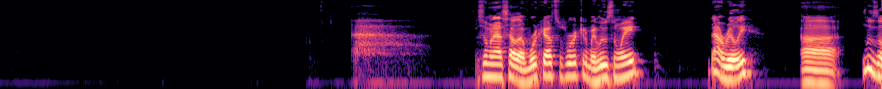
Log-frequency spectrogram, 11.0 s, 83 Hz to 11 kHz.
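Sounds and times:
man sighing: 0:04.4 - 0:05.5.

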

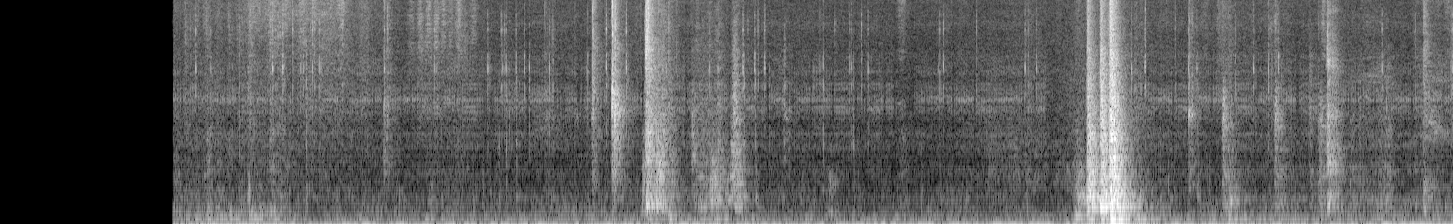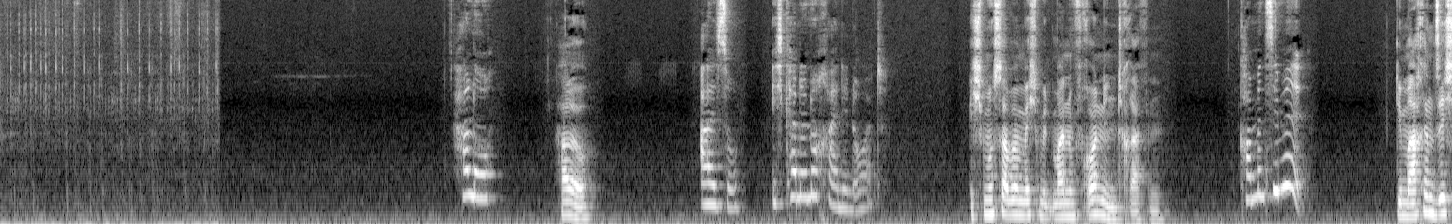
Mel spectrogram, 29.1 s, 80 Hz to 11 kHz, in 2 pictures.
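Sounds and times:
small sharp ticks and scratches: 0:01.8 - 0:10.6, 0:11.4 - 0:16.8
low steady hum: 0:01.8 - 0:29.0.

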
